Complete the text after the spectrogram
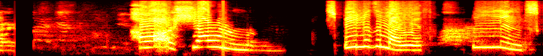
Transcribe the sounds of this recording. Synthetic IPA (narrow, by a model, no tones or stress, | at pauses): haçawlmɾ | spɪːlʏðʏlaːjɪðnɪns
